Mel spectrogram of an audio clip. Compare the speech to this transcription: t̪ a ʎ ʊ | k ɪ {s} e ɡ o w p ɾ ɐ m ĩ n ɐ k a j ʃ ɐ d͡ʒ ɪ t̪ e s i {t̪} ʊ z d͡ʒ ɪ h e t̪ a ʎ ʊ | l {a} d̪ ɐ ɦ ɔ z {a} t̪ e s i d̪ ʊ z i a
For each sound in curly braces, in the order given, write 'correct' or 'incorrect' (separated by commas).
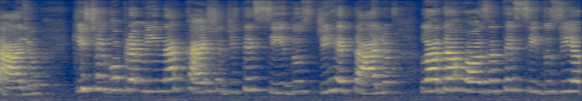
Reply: incorrect, incorrect, correct, incorrect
